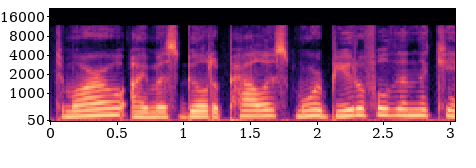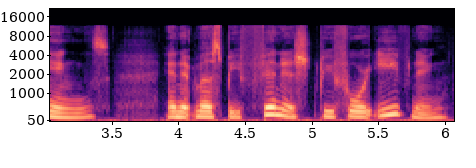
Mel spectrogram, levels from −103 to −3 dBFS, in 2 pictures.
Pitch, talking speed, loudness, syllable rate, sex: 190 Hz, 190 wpm, -17 LUFS, 5.4 syllables/s, female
